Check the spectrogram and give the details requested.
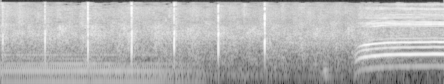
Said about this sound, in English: Somebody say praise the Lord. Let's give Him a real good hand clap of praise tonight.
